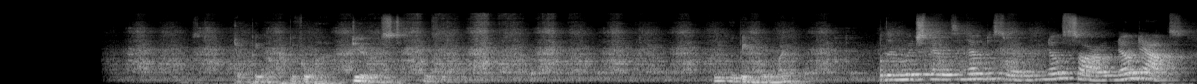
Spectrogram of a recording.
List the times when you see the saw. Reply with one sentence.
The saw can be heard from 1.0 to 10.6 s.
